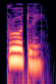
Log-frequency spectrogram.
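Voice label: "broadly", British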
